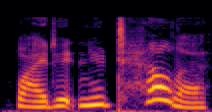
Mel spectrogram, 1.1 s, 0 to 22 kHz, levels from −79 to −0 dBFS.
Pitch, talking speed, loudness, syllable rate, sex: 245 Hz, 280 wpm, -15 LUFS, 5.5 syllables/s, female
